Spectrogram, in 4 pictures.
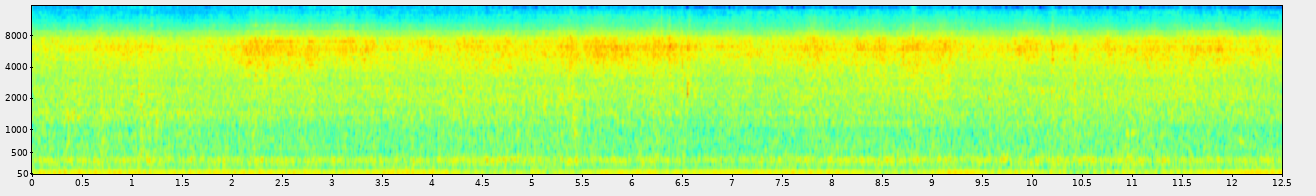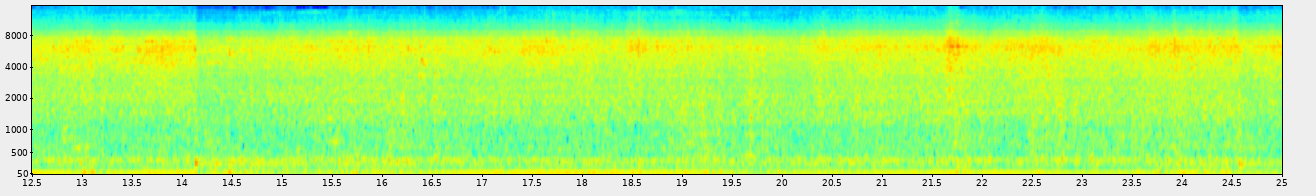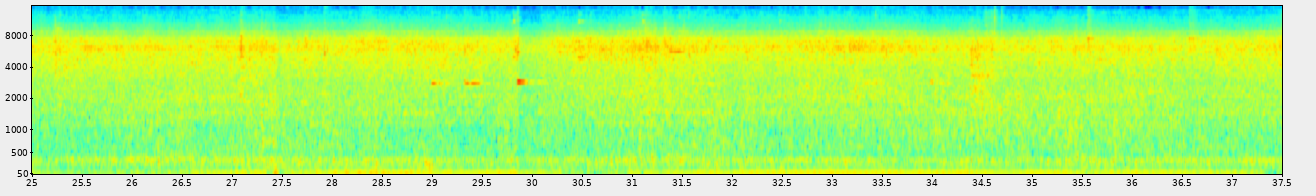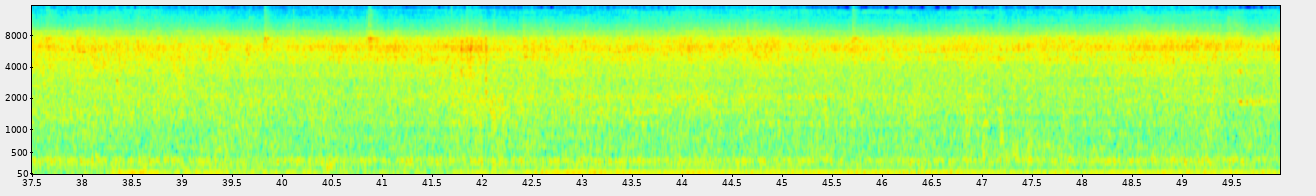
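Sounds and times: demolition machinery rumbling: 0.0s - 49.9s.

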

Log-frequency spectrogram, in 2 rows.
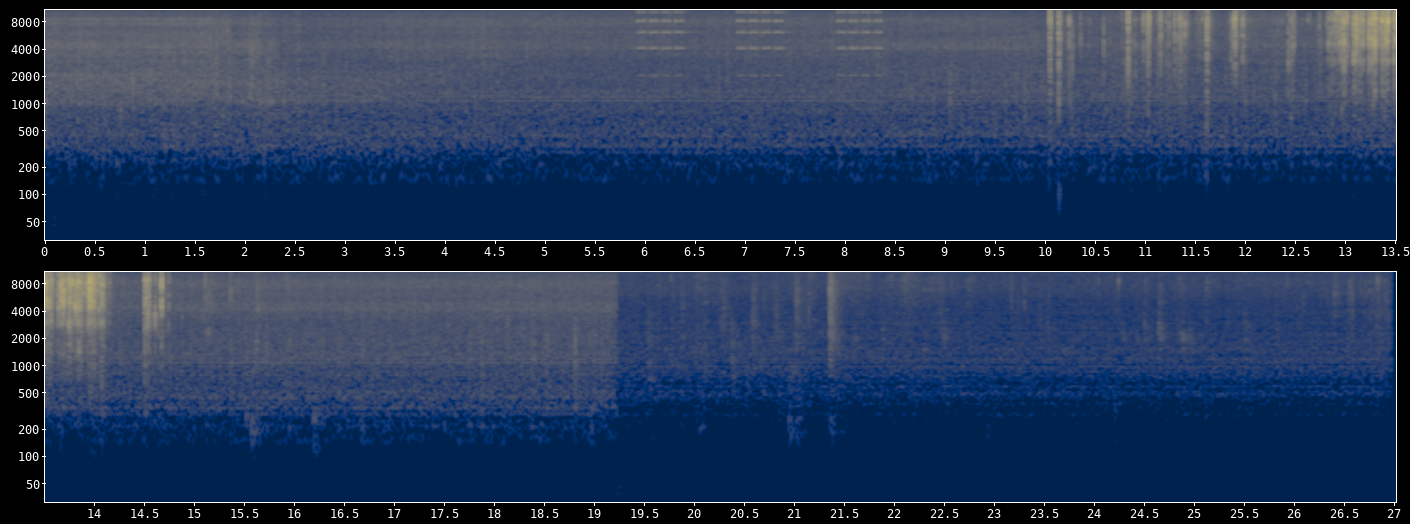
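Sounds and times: kitchen timer beeping: 6.0s - 8.4s
packet crinkling and tearing: 10.0s - 15.3s.

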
